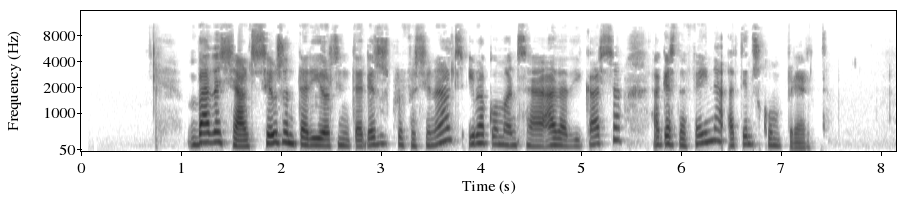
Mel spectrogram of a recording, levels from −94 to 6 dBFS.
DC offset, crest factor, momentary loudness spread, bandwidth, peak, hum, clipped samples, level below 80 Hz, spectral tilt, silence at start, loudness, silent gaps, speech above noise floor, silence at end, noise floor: under 0.1%; 22 dB; 13 LU; 11.5 kHz; 0 dBFS; none; under 0.1%; -72 dBFS; -4.5 dB/octave; 1.1 s; -22 LUFS; none; 56 dB; 0.85 s; -78 dBFS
